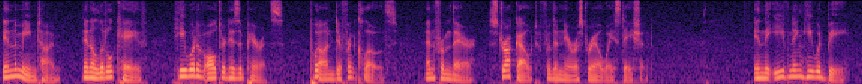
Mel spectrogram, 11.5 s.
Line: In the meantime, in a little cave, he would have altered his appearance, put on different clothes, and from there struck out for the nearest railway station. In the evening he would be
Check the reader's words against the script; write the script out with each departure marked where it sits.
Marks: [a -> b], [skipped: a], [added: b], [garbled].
In the meantime, in a little cave, he would have altered his appearance, put on different clothes, and from there struck out for the nearest railway station. In the evening he would be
